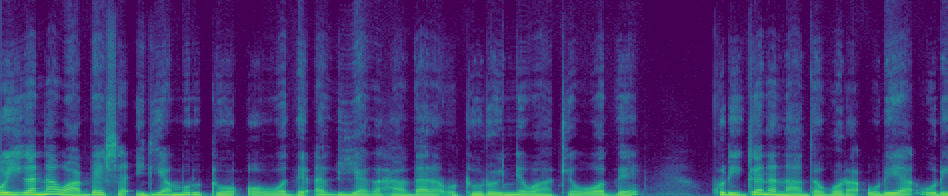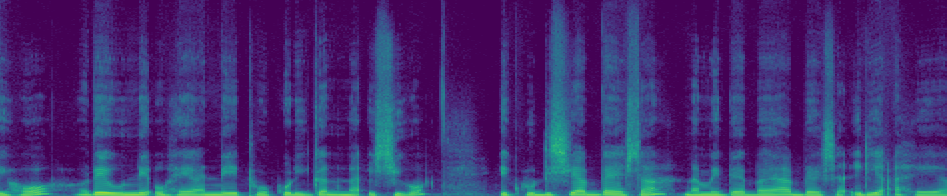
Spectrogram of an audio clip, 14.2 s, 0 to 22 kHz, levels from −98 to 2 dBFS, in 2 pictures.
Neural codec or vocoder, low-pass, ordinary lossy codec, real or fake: codec, 44.1 kHz, 3.4 kbps, Pupu-Codec; none; none; fake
